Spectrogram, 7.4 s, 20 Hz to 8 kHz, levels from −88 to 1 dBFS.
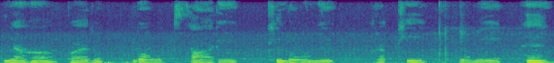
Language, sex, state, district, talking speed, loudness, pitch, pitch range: Hindi, female, Haryana, Charkhi Dadri, 65 wpm, -18 LUFS, 170 Hz, 165-180 Hz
